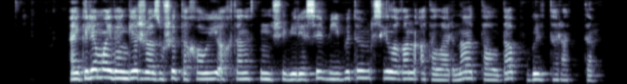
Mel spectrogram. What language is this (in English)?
Kazakh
